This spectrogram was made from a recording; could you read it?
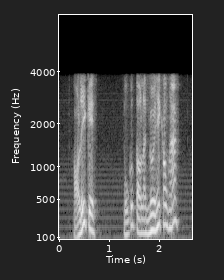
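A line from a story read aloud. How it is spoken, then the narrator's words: Furious shout. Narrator (Vietnamese): Dương Quá giận không để đâu cho hết, quát lên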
